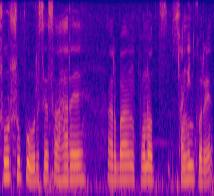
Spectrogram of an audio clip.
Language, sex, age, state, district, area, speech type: Santali, male, 18-30, West Bengal, Jhargram, rural, spontaneous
